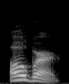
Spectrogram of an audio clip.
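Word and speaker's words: Åberg: he told Jason soble how to pronounce his name for real it's oberd all right Ludwig oberd all right so that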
